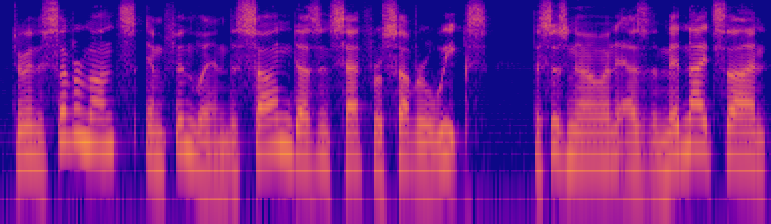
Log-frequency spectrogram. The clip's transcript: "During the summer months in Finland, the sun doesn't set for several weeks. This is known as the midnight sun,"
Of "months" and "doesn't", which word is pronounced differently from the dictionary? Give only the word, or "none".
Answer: none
